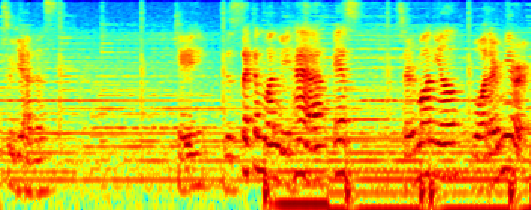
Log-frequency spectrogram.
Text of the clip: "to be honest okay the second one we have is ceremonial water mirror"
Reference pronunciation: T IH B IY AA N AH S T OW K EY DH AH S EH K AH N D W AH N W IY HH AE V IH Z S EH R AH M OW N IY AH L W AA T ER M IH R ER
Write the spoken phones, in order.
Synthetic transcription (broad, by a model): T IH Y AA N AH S OW K EY DH AH S EH K AH N D W AH N W IY HH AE V IH Z S EH R AH M OW N IY AH L W AA T ER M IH R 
